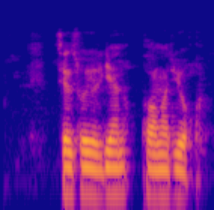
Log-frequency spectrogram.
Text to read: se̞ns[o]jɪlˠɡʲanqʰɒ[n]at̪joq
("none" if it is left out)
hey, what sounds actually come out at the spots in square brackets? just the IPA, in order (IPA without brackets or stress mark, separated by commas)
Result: o, m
